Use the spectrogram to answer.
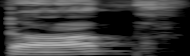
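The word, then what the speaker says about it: talk: टॉक, वॉक, चाक, ठीक है। Next, यन का साइलेंट होता है किसी भी शब्द में यम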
